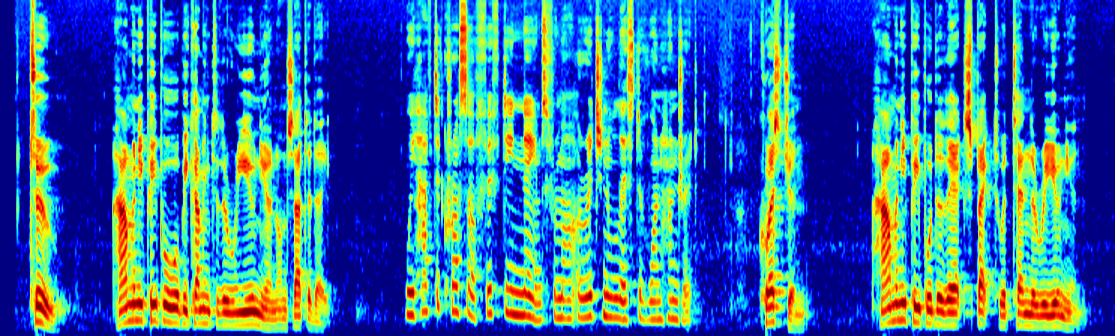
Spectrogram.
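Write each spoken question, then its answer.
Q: How many people do they expect to attend the reunion?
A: 85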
